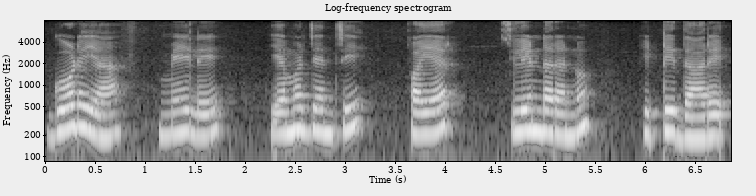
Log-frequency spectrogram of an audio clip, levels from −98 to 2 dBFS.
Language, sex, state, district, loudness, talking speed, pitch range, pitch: Kannada, female, Karnataka, Bangalore, -14 LUFS, 60 wpm, 200-230 Hz, 220 Hz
